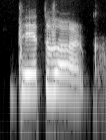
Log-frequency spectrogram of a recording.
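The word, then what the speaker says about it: Svedberg: ভেদবার্গ। হ্যাঁ, ওনা সুইডেন তো বাড়ি, এই জন্য নাম এরকম। এস এর উচ্চারণ হবে না, কিন্তু লিখতে হবে।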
